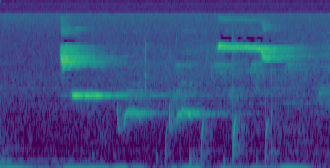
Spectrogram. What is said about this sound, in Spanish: Los pájaros cantan.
